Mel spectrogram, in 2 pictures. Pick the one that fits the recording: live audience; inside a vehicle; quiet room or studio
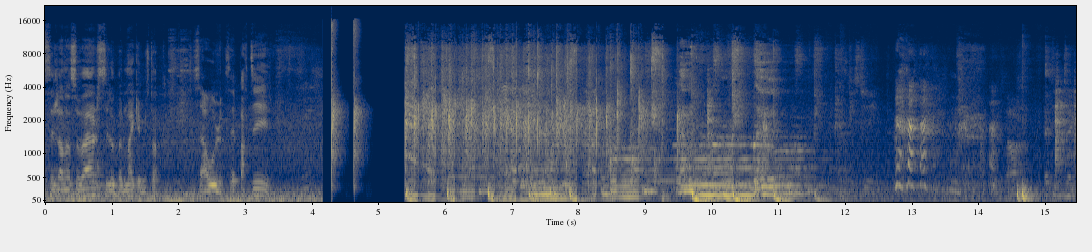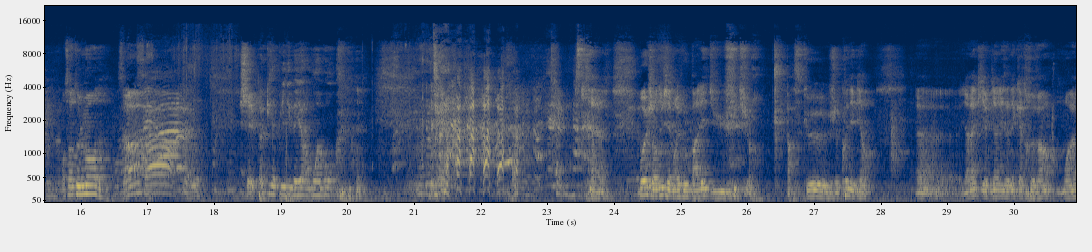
live audience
